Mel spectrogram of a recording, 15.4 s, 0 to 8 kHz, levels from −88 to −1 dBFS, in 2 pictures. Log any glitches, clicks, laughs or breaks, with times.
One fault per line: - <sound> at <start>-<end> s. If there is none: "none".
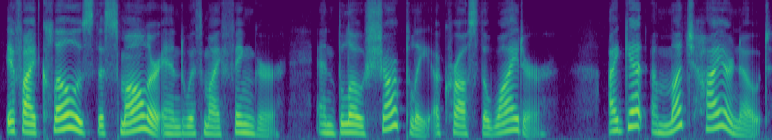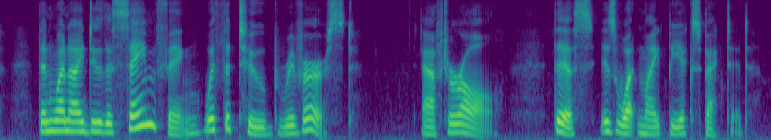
none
